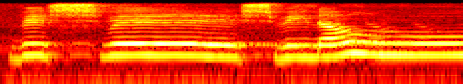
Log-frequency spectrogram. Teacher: ವಿಶ್ವೇಶ್ವಿನೌ ಮೊದಲ ಎರಡು ಅಕ್ಷರಗಳ ಮೇಲೆ ಆಘಾತ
